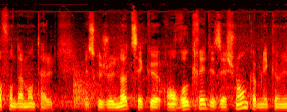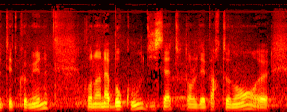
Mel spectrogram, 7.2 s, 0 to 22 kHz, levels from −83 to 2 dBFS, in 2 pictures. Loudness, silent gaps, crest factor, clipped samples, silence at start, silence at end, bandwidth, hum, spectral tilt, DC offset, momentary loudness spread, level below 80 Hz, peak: -23 LUFS; none; 20 dB; under 0.1%; 0 s; 0 s; 19 kHz; none; -3.5 dB/octave; under 0.1%; 9 LU; -68 dBFS; -4 dBFS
